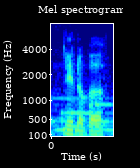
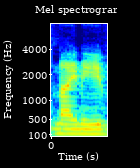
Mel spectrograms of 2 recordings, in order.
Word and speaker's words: Nynaeve: I would not be surprised if Lan ends up rescuing Nineveh, her. I think they pronounce it Nynaeve in the show, but then I'm just thinking of Neil Stephenson and Nynaeve nails.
